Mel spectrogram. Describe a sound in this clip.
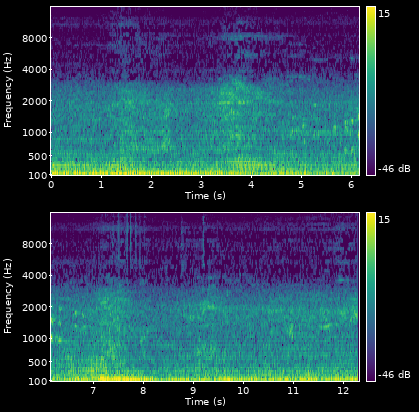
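Motorbike engines hum as they pass close by.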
